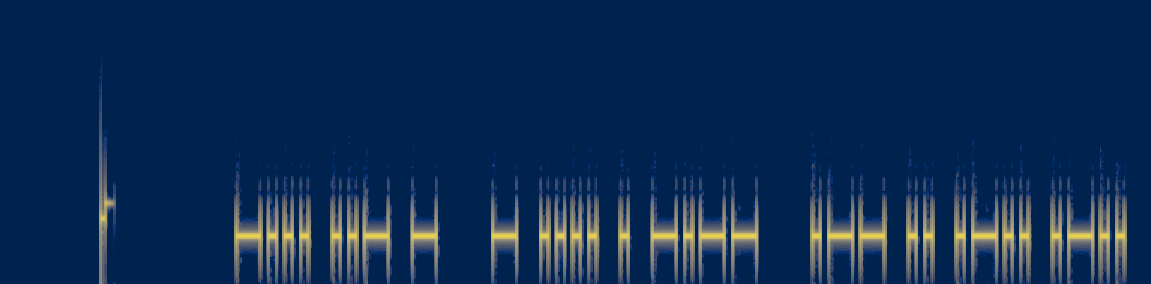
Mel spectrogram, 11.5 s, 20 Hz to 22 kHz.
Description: Morse code, heard as a keyed tone, about 15 wpm, 700 Hz. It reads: BUT THEY WILL
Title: Sentences from Top 1000 Words - Review Part 1 - 15wpm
